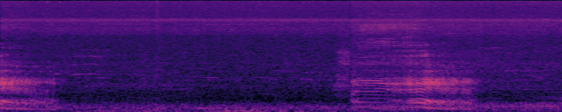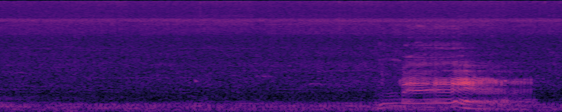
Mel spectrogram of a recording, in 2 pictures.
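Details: Cattle gathered on a road before heading to pasture give long, deep moos that swell and fade, spaced several seconds apart.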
